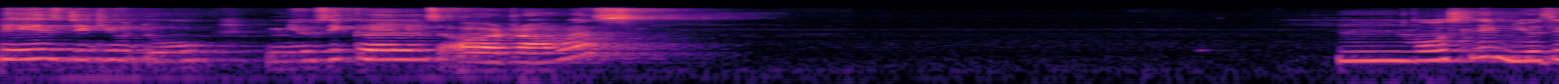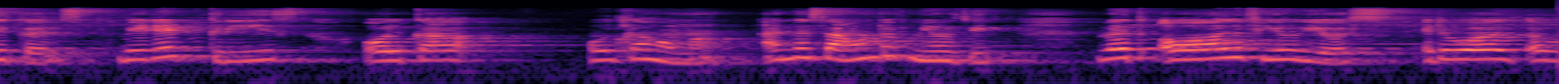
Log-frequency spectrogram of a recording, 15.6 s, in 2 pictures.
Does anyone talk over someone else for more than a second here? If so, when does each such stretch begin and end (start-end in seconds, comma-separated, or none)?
none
